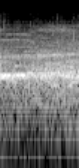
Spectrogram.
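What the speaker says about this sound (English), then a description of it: "And the teammates are cheering her on." Teammates cheer a high school girls' basketball player stepping up for free throws, a steady, loud gym crowd roar with shouts and whoops throughout.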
